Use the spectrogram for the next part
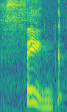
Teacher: So in the word think, I'm not using my vocal cords. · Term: unvoiced th sound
